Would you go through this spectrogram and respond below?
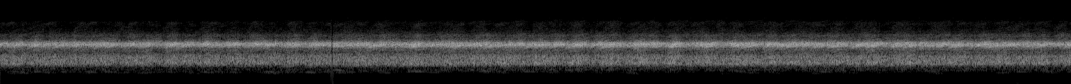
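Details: A dense night chorus of frogs in a mountain village, heard only at this time of year, many voices merging into a steady, shimmering trill.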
